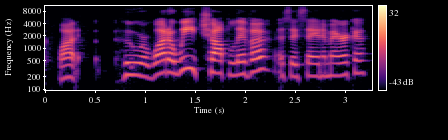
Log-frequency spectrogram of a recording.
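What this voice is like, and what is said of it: Weak put-on American accent. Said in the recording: “that example that you just heard there was why I don't do American accents. ... You're not good at them. ... I am not known for my American accent.”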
